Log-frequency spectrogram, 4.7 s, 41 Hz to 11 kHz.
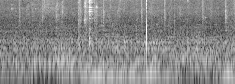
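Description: A Lexus SC400 engine idles steadily just after start-up, following power steering fluid top-up and bleeding; a low, continuous rumble with faint higher whine stays at even loudness throughout, no talk over it.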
